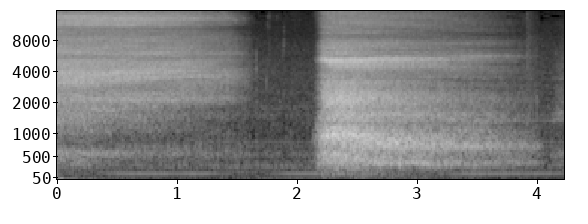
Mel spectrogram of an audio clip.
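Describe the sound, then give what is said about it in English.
A deep breath taken during a tapping exercise: two long, airy, hissing breath sounds separated by a short pause, fairly quiet and with no talk. “Take a breath.”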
